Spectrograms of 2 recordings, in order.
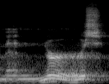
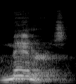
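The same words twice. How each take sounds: First: The stress is on the second syllable. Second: The stress is on the first syllable. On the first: The speaker calls it wrong. "not manners" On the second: The speaker calls it right. "The first um, syllable is going to be accented"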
